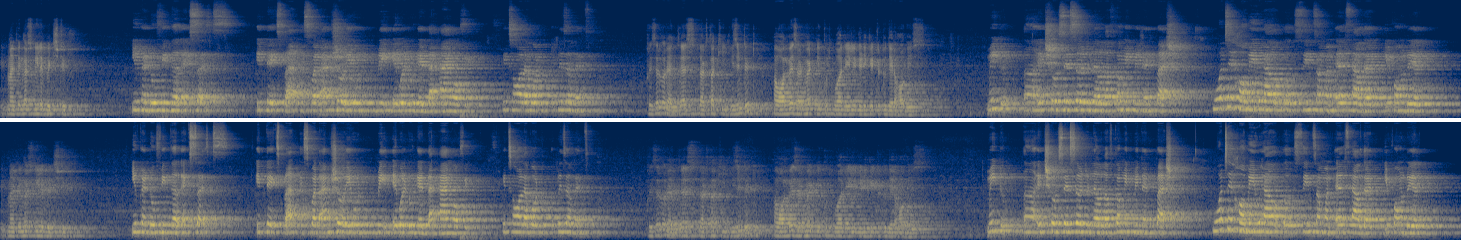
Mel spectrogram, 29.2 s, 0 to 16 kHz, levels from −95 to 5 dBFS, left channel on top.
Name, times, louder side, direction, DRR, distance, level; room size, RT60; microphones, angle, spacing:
voice 1, 0.1-1.4 12.9-15.1 15.5-18.4, left 2 dB, 55° left, 5 dB, 0.8 m, -31 dB
voice 2, 2.6-4.2 5.1-9.4 10.0-10.8 11.2-11.7 19.7-20.1 20.5-23.5 24.2-28.4, right 1 dB, 65° right, 2 dB, 1.0 m, -21 dB
11.5 x 8.1 x 3.0 m, 2.2 s
head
